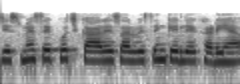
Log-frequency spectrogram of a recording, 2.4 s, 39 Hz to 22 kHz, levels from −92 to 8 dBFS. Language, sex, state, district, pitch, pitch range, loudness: Hindi, female, Uttar Pradesh, Shamli, 235 Hz, 225-255 Hz, -13 LUFS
